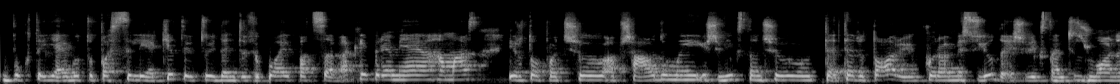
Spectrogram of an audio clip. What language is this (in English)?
Lithuanian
